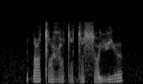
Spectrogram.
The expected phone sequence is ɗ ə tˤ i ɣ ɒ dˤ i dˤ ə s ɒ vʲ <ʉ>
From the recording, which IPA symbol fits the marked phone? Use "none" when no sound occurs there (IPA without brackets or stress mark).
ə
